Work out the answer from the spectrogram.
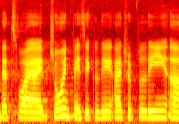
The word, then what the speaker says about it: IEEE: is Claire Neville I'm the senior director of I Triple E that's how it's pronounced this Institute of Electrical and Electronics Engineers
